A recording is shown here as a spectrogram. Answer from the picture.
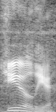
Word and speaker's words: Giulia: Yeah, you pronounce it Giulia.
